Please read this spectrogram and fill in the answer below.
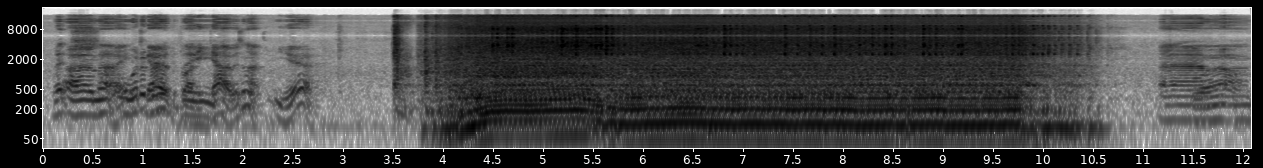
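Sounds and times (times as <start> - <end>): motorcycle engine running: 4.0 - 10.7.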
